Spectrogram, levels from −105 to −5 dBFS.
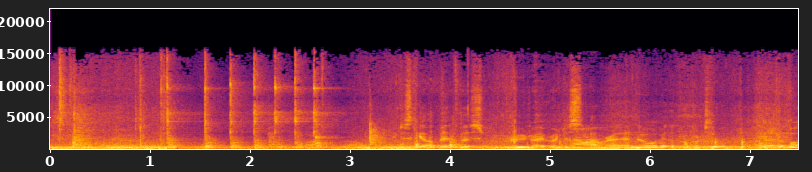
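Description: Gain pumping runs through the whole clip, with a level swing of about 20 dB. The likely cause is input gain set far too high for the microphone, with a fast limiter or compressor clamping down on each peak and releasing in the pauses. Loud and quiet passages sit unnaturally close in level, leaving the audio squashed.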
